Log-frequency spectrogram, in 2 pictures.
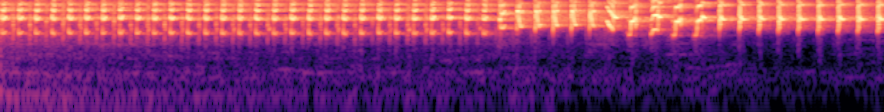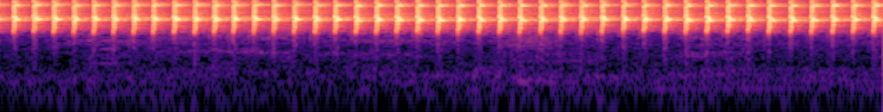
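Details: Lovebird delivering a long ngekek: a continuous high, buzzy rattle that briefly breaks into a jumbled flourish, then settles into an even, rapid trill to the end.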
